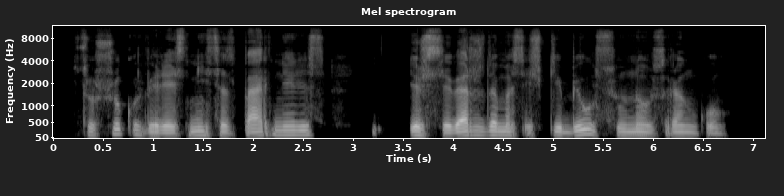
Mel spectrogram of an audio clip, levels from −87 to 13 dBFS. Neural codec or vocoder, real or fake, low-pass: none; real; 10.8 kHz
